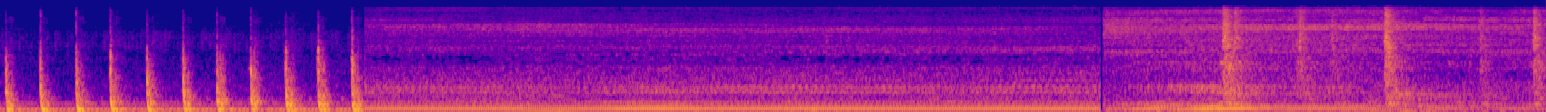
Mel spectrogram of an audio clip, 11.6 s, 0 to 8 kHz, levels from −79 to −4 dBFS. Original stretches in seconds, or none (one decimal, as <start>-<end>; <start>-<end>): 0.0-11.6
